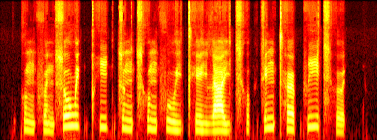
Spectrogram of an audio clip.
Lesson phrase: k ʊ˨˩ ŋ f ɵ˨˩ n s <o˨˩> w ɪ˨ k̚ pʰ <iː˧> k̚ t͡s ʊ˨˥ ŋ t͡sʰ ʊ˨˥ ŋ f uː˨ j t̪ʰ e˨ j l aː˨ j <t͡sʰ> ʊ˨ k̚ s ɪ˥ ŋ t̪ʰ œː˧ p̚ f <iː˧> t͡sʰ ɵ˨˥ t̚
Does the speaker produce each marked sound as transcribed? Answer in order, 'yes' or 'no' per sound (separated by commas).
no, yes, yes, no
